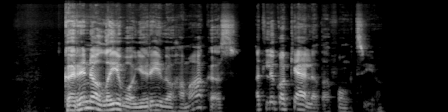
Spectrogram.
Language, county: Lithuanian, Panevėžys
